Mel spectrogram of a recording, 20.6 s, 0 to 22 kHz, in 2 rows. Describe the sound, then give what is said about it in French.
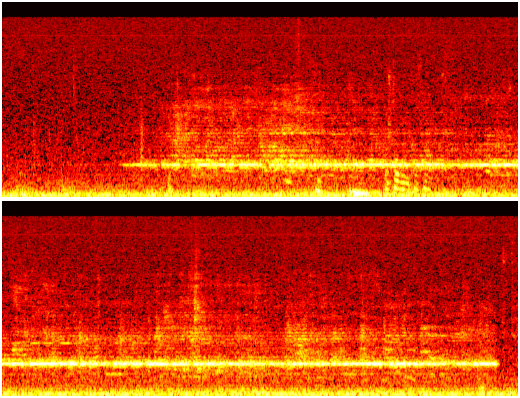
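A sound art piece transcribing the 551 names of God from the three monotheisms at 551 MHz: a long, steady mid-pitched tone sustained over a wash of hissing static, with faint shifting blips. “le premier bruit, alors il s'agit de la retranscription des 551 noms de Dieu dans les trois monothéismes à la fréquence de 551 MHz, donc c'est une pièce de Clémentine Beaugrand”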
